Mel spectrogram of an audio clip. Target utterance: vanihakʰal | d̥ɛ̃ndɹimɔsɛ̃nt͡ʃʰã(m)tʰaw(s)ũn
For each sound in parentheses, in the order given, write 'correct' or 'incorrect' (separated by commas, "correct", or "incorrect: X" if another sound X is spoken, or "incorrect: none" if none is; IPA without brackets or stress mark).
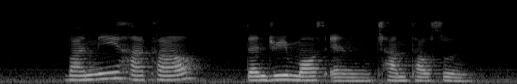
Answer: correct, correct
